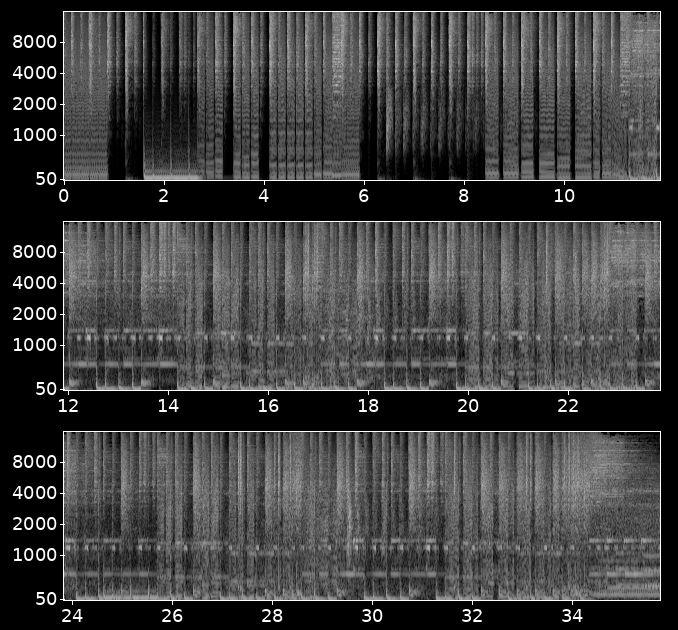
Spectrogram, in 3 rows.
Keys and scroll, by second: 2.6 space, 10.5 space, 12.5 space, 14.9 i, 15.8 v, 18.3 ].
